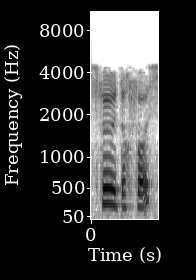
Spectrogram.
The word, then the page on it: 's Füeterfàss: Bas-Rhin; Herrlisheim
